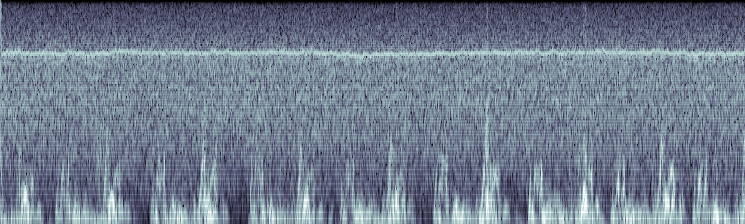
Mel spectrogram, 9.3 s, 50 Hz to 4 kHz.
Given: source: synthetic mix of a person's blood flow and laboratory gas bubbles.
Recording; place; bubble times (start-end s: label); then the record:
Doppler ultrasound of blood flow; precordium
0.00-0.10 s: bubbles
1.21-1.28 s: bubbles
From the record:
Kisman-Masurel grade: 121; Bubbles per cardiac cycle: 1 to 2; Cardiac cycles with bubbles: 10 to 50%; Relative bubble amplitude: barely perceptible (0.100 to 0.250); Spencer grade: 2 (many but less than half of the cardiac periods contain bubble signals, singularly or in groups); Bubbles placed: only in the low amplitude regions of the cardiac cycle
